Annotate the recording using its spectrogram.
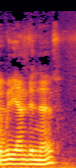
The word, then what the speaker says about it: William Villeneuve: I know a lot of Habs fans are going to want St. John's defenseman William Villeneuve. Like, I don't know how to say his name very well. – Yeah, you did pretty good. Yeah, William Villeneuve.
